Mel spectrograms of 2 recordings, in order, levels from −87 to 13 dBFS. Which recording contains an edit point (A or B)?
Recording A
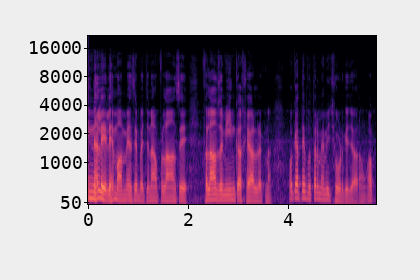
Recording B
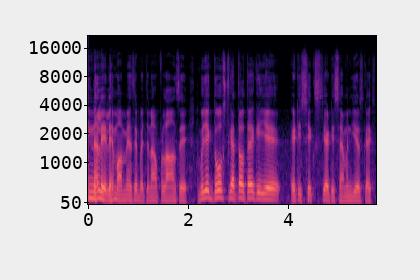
B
